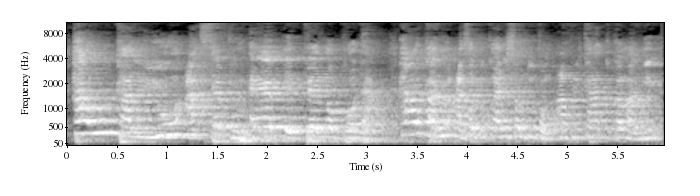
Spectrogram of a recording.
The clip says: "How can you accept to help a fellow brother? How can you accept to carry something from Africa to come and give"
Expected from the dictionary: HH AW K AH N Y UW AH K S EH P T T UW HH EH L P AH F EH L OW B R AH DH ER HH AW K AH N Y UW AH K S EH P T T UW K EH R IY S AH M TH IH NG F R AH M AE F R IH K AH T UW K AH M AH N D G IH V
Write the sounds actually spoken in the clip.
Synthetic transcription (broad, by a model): HH AW K AH N Y UW AH K S EH P T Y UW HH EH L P AH P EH N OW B AO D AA HH AW K AH N Y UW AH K S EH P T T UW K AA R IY S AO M T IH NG F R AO M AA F R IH K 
